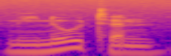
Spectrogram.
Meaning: plural of Minute
- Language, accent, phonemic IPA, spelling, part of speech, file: German, Germany, /miˈnuːtn̩/, Minuten, noun, De-Minuten.ogg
